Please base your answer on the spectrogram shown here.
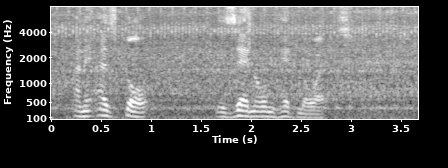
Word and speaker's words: xenon: it has got the xenon headlights. I actually heard somebody the other day call them Exons because that's how it's spelt, and it did make me laugh.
